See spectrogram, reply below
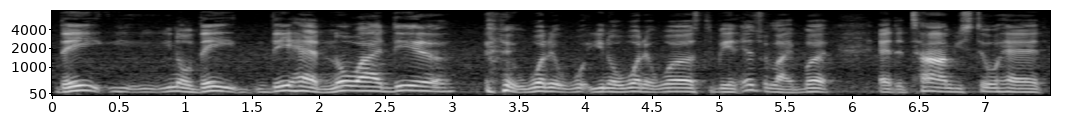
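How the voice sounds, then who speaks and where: Guy preaching loose and chatty, says man a lot, middle pitch, soft ac hum behind. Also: normal speed. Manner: conversational, peppered with "man" and "you know". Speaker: religious teacher. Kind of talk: informal preaching with scripture reading.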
